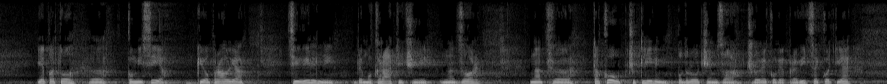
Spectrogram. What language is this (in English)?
Slovenian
